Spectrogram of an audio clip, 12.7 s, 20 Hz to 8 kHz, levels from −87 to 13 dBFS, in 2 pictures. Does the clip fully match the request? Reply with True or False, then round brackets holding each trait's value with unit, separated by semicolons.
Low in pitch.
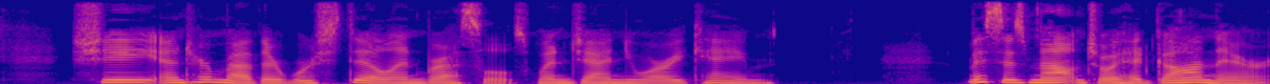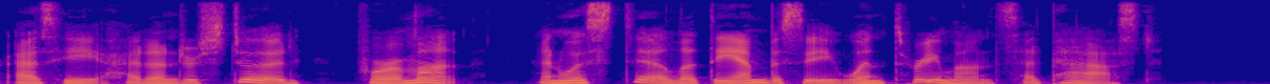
False (185 Hz)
